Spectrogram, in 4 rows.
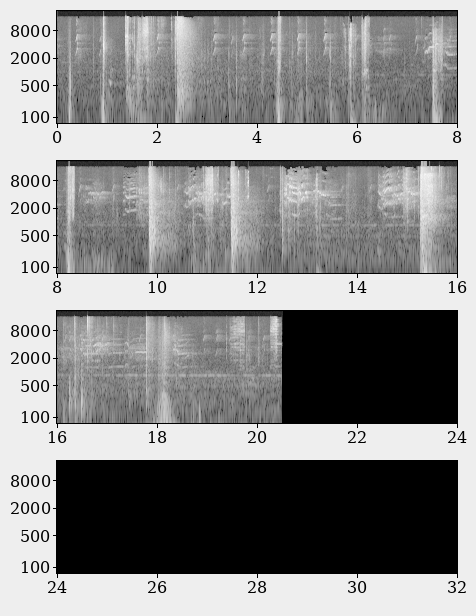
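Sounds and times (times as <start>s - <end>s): birds chirping: 0.0s - 20.5s.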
